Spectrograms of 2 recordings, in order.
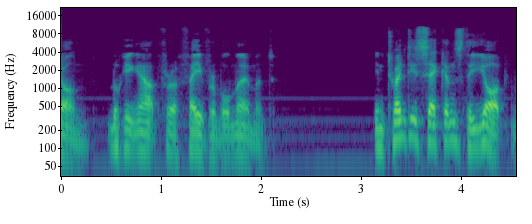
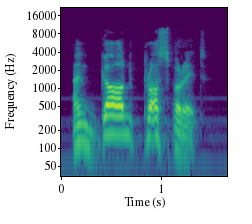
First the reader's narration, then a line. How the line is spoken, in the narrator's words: cried the captain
